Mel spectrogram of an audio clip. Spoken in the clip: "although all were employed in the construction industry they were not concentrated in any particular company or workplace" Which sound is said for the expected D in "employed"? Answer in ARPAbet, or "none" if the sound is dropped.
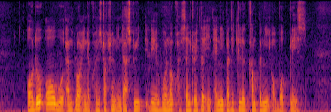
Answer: none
